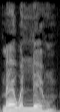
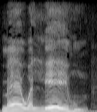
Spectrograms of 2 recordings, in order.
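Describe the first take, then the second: First: The long vowel is a fully open 'aa'. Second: The long vowel is tilted strongly toward 'ee'. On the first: "الفتح كما نقرأ" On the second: "والإمالة الكبرى تكون هكذا"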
